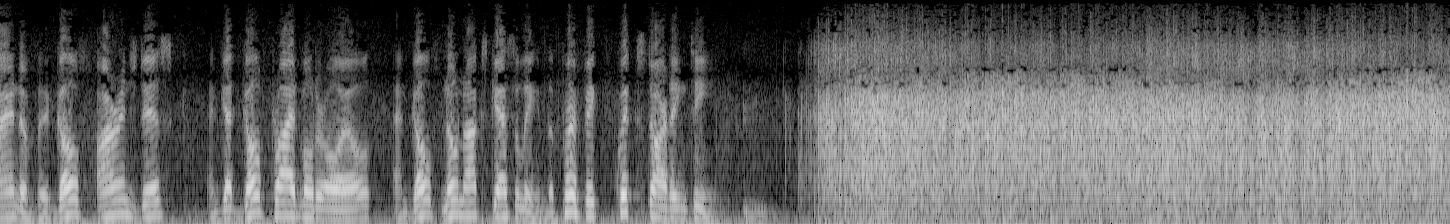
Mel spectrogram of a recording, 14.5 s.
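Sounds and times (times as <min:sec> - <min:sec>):
speech: 0:00.0 - 0:07.6
studio audience applause: 0:07.8 - 0:14.5.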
